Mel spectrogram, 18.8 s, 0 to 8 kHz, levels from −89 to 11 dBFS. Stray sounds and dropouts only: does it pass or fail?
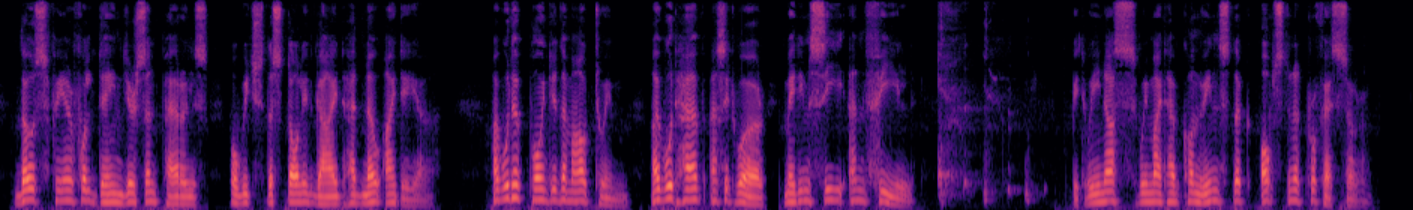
fail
